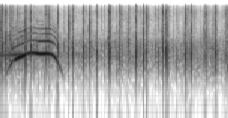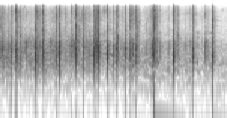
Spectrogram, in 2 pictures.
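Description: Audience applauding in the stands, opening with one loud rising cheer from a single spectator. The clapping is dense at first and thins to scattered claps near the end.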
